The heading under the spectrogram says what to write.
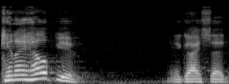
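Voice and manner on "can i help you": harried, brisk, all-business tone, pitched up. Retelling how a woman on a fake phone call greeted a visitor: imitating a very busy manner. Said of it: "in a very busy manner and said".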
